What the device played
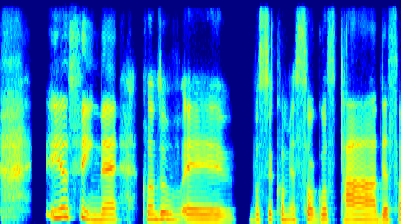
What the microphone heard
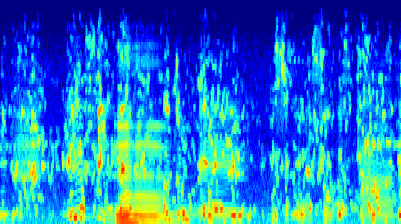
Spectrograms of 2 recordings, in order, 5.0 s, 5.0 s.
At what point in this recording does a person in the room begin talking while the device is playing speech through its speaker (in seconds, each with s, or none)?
1.4 s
